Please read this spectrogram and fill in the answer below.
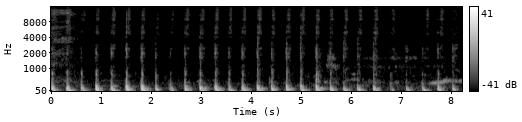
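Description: Computer mouse scroll wheel clicking, faint and steady at about four clicks a second, as a long on-screen list is scrolled down.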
